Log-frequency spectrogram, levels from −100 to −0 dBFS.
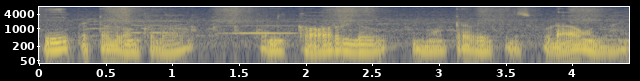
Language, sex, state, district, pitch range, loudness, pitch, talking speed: Telugu, male, Andhra Pradesh, Manyam, 110-140 Hz, -21 LUFS, 115 Hz, 110 wpm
